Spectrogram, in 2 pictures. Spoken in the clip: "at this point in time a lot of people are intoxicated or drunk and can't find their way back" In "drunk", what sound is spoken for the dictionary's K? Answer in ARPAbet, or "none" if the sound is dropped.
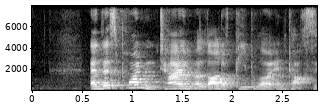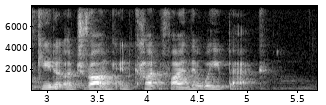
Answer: K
